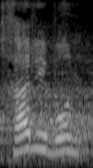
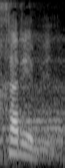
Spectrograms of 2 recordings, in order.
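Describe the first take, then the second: First: The word ends in the vowel -un. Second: The word ends in the vowel -in. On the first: It describes the burrow, following its case. The speaker calls it right. "الصواب أن يقال خرب" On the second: It takes the case of the neighbouring word. The speaker calls it wrong. "لكنهم ينطقونها بالجر"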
